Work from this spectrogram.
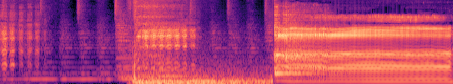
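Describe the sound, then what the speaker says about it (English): Sheep in Minecraft let out loud, close, drawn-out bleats one after another, each a wavering tonal cry, with a softer game sound in the opening second. "I gathered some sheep from a village to get wool"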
